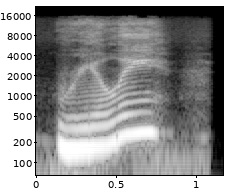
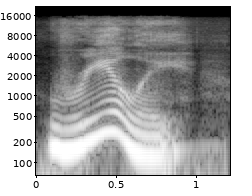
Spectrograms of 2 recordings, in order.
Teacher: If I say, Really? with a rising tone, it means surprise or interest. But if I say, Really? with a flat tone, it can mean disbelief or even sarcasm.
